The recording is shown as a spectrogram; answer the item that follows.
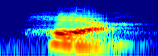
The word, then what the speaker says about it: Herr: So this R, this R, this R, and these two R's will be pronounced like A, okay? The German A, okay? So sehr geehrter Herr, okay?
